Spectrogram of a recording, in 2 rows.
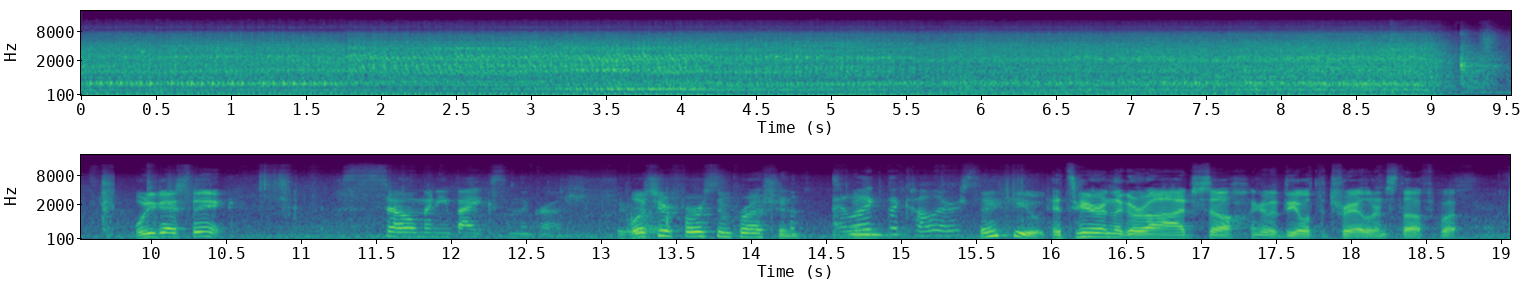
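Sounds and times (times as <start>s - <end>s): motorcycle engine running: 0.0s - 9.3s.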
